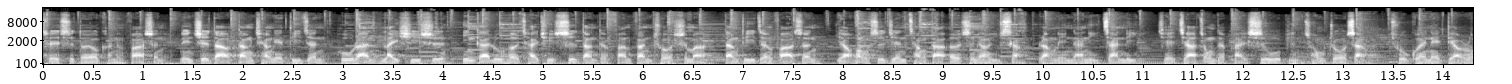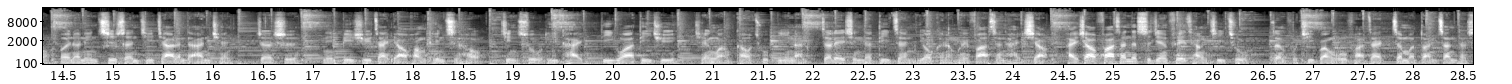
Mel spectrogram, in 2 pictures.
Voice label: earthquake tsunami Chinese Mandarin, siren message; DHS; TEMCO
